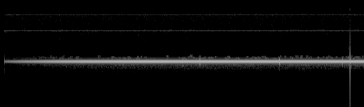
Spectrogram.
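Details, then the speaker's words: Simulated tinnitus: a steady high-pitched whistling tone fades in and holds, imitating the ringing or whistling heard only by the person with tinnitus. "vous avez des acouphènes c'est que vous entendez des sons qu'il n'existe pas dans la vie qui vous entoure vous seul pouvez les entendre cela peut être un sifflement un bourdonnement ou un ronflement"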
